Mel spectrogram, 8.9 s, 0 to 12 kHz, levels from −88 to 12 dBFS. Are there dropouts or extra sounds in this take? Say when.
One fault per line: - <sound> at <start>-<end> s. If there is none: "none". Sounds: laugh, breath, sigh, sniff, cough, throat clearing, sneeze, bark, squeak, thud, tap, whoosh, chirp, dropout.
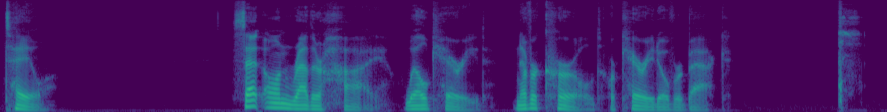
- cough at 8.4-8.7 s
